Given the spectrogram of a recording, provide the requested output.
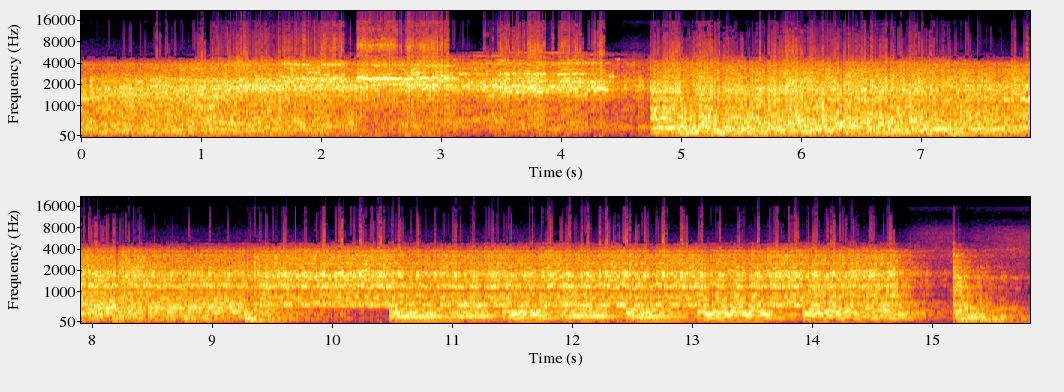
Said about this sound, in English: See? The train's come in.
